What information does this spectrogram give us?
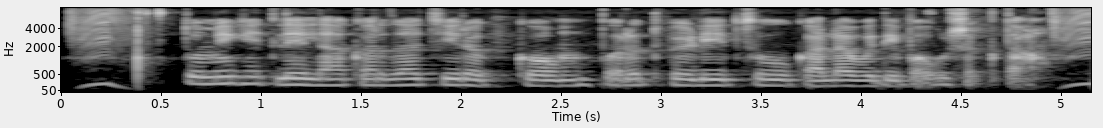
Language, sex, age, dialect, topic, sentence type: Marathi, female, 31-35, Southern Konkan, banking, statement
